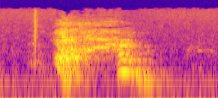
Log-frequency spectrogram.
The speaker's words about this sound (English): Excuse me. I should just let you talk because I started coughing all of a sudden.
